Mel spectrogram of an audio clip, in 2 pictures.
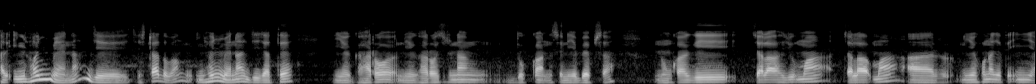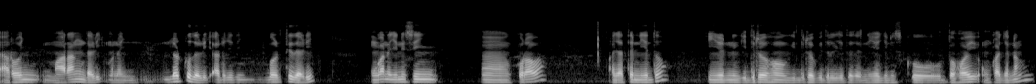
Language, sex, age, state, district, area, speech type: Santali, male, 30-45, West Bengal, Paschim Bardhaman, rural, spontaneous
